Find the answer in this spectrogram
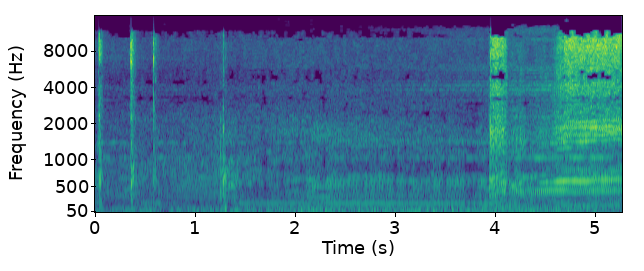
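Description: Car engine running steadily, then about four seconds in a car accelerates hard: a sudden loud burst of exhaust noise with the engine pitch rising. A few sharp clicks come in the first second.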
